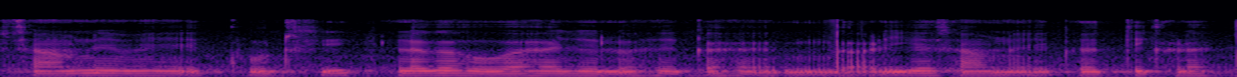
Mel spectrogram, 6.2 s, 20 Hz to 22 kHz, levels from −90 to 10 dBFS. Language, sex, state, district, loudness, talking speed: Hindi, male, Goa, North and South Goa, -41 LUFS, 175 wpm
